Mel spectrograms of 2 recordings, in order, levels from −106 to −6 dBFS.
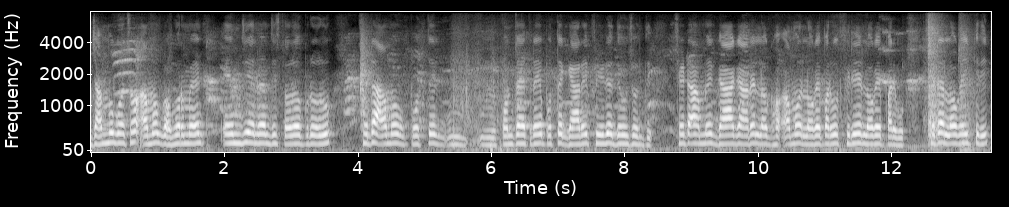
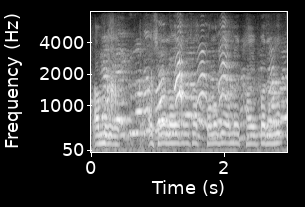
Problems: constant background noise, continuous background conversations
